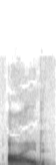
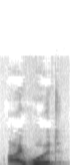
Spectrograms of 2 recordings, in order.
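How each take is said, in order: First: The words are contracted into one syllable. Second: Both words are said in full, uncontracted. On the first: The speaker calls it right. "When you use the contraction, ... this is better for your pronunciation" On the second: The speaker calls it wrong. "So we don't say I would like to tell you about"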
